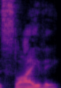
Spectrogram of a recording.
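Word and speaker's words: slithy: to pronounce slivy toves the eye in slivy is long as in wraith and tovs is pronounced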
